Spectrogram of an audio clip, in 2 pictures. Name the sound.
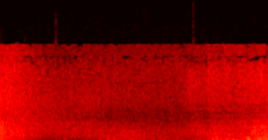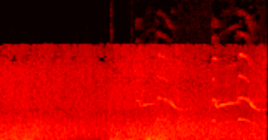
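strong wind blowing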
